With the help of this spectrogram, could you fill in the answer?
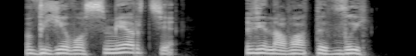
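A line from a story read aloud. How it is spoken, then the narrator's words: Growling. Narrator (Russian): прорычал он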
